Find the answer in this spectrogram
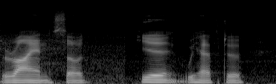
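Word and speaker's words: Rhine: what is it um I listen to the pronunciation and it's called Ryan so here we have to Ry a very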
